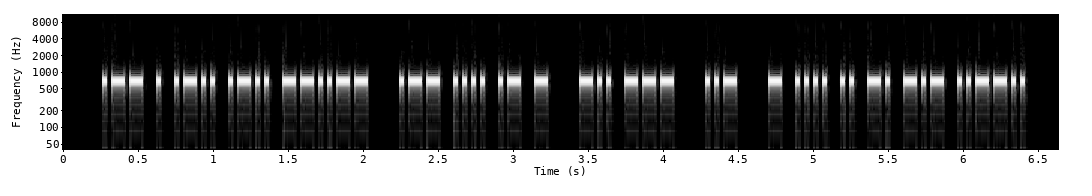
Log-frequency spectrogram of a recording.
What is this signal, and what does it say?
Morse code, heard as a keyed tone, about 40 wpm, 700 Hz. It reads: WELL, WHAT DO U THINK?
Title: Sentences from Top 200 Words and Abbreviations 40wpm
